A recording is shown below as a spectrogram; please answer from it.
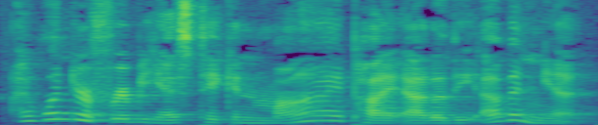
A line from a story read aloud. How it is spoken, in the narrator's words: said Duchess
